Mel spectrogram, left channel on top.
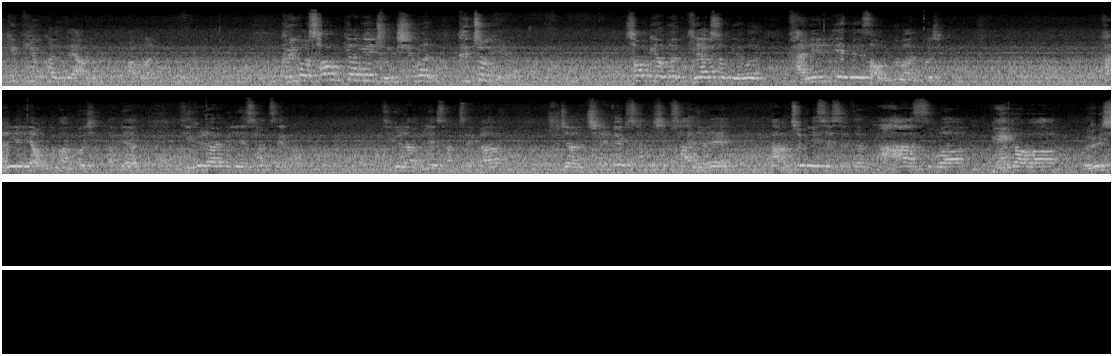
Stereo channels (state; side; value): silent; right; digital silence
